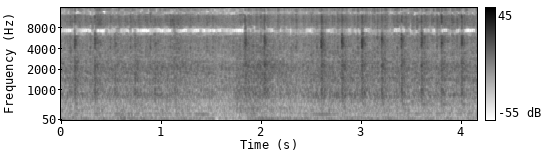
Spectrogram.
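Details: Diesel engine at idle with a sharp, irregular tap over the clatter, roughly a hundred a minute; a faulty injector is to blame for the knock.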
